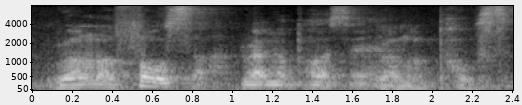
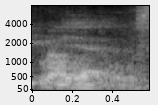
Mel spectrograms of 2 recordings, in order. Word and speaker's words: Ramaphosa: I was watching today, excuse me if I mispronounced his name, Ramaphosa. See, he said the P. The lady yesterday said, don't pronounce the P. She says F. You see? Anyway. Oh, you see? Ramaphosa.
